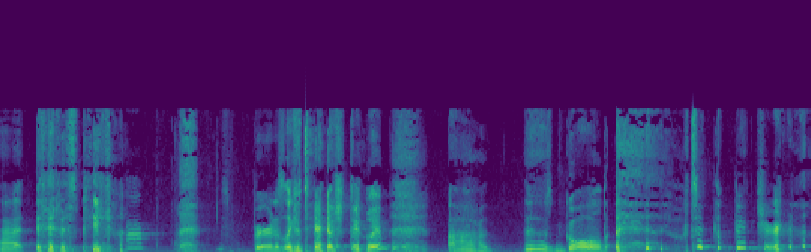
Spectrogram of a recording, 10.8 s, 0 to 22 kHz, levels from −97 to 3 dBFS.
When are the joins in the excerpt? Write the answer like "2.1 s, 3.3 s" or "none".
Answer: 1.7 s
